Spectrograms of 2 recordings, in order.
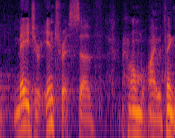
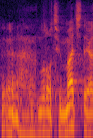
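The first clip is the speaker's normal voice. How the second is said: ordinary delivery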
